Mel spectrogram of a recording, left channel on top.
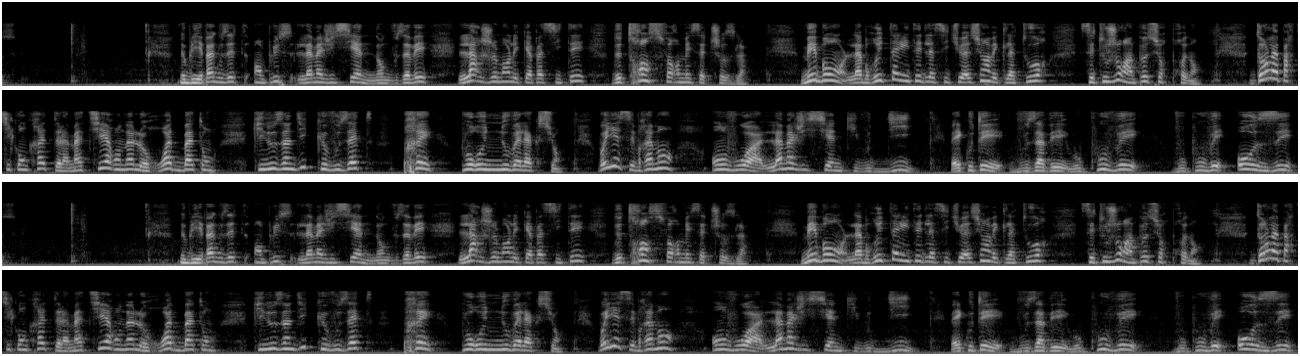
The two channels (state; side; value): normal; both; correlation 0.80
